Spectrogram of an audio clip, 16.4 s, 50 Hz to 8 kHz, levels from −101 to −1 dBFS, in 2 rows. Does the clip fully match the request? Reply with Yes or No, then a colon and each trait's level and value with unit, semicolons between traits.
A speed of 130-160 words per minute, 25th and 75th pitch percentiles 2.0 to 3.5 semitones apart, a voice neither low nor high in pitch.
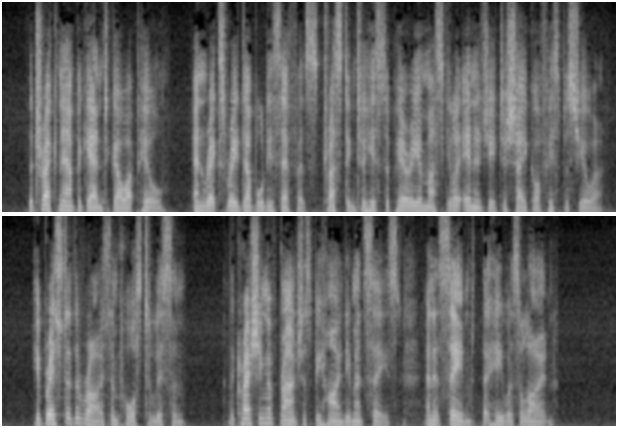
No: average, 170 wpm; average, 2.9 semitones; medium, 145 Hz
